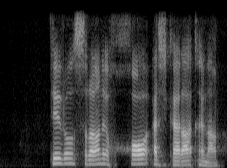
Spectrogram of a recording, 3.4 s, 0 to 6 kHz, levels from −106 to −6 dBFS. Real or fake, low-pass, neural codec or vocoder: fake; 5.4 kHz; codec, 16 kHz, 0.8 kbps, ZipCodec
